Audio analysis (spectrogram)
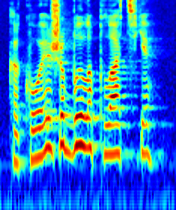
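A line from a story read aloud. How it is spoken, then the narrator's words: Lazy drawl with chuckle. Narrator (Russian): он усмехнулся в темноте, и, лениво растягивая слова, спросил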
